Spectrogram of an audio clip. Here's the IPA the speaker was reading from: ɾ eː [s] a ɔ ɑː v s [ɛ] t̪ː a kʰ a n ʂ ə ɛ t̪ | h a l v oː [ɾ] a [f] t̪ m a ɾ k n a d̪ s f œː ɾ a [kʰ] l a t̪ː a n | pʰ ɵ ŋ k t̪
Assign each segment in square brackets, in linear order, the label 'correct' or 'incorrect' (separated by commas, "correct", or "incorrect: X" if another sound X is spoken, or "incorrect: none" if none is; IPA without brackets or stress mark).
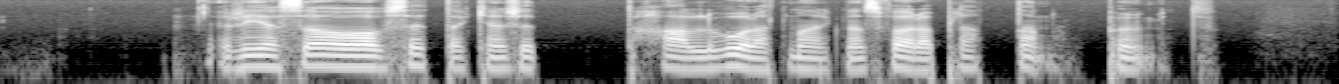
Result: correct, correct, correct, incorrect: none, incorrect: pʰ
